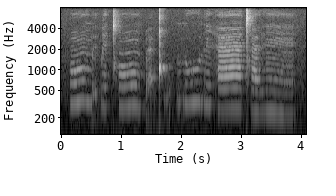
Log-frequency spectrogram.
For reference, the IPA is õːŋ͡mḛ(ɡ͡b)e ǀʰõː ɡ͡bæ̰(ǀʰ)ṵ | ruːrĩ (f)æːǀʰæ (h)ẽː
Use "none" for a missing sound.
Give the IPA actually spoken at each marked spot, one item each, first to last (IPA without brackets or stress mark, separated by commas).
ɓ, ǃʰ, h, ɦ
